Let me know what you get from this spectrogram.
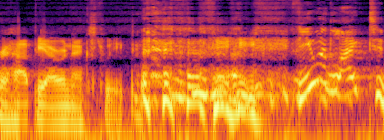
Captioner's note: laughter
